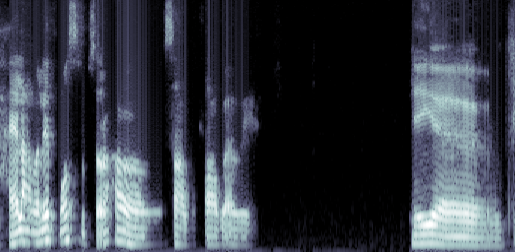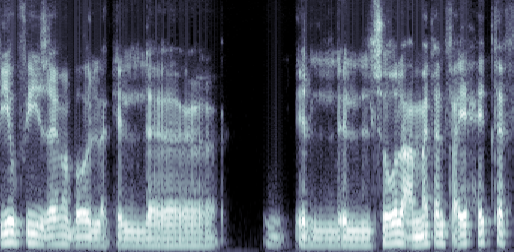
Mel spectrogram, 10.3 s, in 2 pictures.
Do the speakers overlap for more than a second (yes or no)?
no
